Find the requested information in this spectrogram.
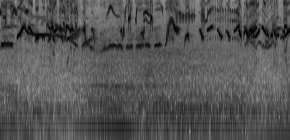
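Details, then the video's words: Continuous high, rich song from an orange-headed thrush in North Bali: fast mimicking-style whistled phrases, looping slurs and sharp chips run together with hardly any gaps. "KICAUAN ANIS MERAH"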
